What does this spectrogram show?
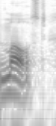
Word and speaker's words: Meaux: out of 60 plus plays and nine categories moe won best singer moe has a new director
